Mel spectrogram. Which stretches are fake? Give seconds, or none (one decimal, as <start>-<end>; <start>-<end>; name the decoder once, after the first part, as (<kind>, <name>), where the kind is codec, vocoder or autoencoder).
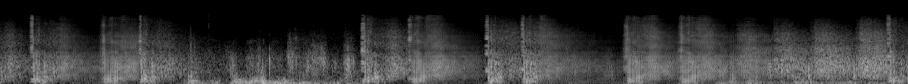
0.6-1.4 (vocoder, Vocos); 4.1-4.8; 5.4-7.7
